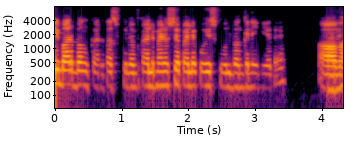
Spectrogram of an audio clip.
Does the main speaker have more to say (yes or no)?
yes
